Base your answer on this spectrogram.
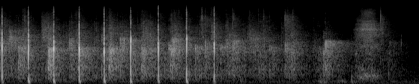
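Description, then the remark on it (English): An audience claps in a steady, even rhythm, about nine sharp beats in quick succession, then the clapping loosens into softer, scattered applause that fades out. “So you can clap.”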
